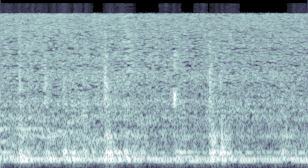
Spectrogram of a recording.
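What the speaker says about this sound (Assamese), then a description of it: "এতিয়া বটি লোৱা পিয়াজ বিলাহী আদা নহৰু এতিয়া এইখিনি মই ভালকৈ লৰাই অলপ টাইম ভাজিম।" Ground onion, tomato, ginger and garlic frying in a pan, a steady loud sizzle and hiss with a few brief stirring scrapes, no talk.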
